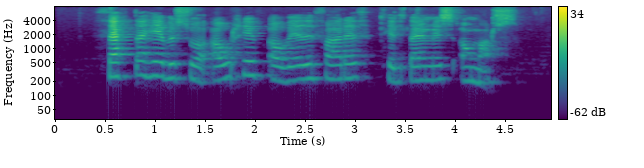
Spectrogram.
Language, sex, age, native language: Icelandic, female, 20-29, Icelandic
